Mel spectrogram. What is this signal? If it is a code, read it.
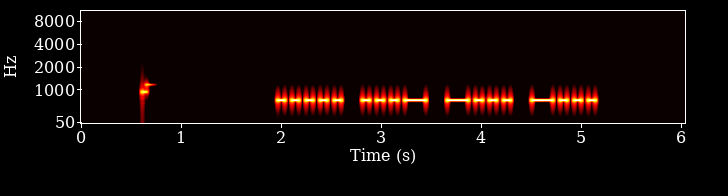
Morse code, heard as a keyed tone, about 17 wpm, 700 Hz. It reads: 5VBB
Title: Four Challenging Letter-Number Combinations 17wpm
